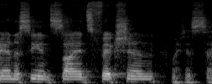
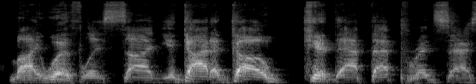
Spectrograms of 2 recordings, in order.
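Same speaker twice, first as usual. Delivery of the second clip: bossy, overbearing goblin mother voice; 2 semitones lower than usual. Guessing how the Goblin Prince's overbearing mother sounds: imitating overbearing goblin mother. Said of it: "it's probably like".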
